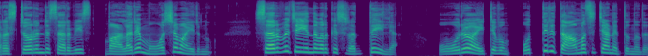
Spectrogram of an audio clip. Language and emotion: Malayalam, disgusted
